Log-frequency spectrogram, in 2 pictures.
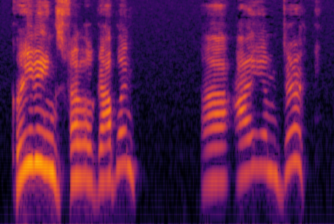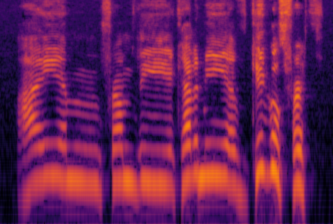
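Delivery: a touch of a formal goblin; goblin greeting. Acted. Dirk greeting a fellow goblin, lightly voiced and formal. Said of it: "Dirk in Goblin just says".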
